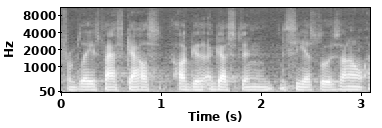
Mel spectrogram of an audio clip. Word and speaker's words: Augustine: that's the big one so so augustin who is like our town's name after but we pronounce his name augustine because we're cool like that um but he said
